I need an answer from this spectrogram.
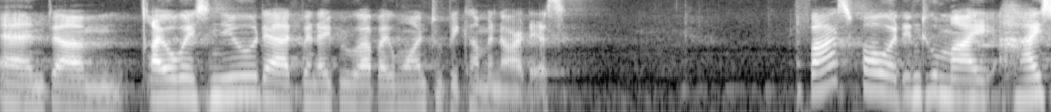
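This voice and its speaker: Fairly slow speech from a woman, her pitch fairly low with ordinary variation, over noticeable background noise. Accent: Thai. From Thailand, Bangkok. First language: Thai. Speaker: designer. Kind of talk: keynote talk.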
